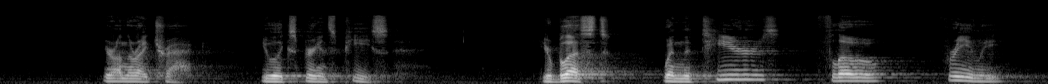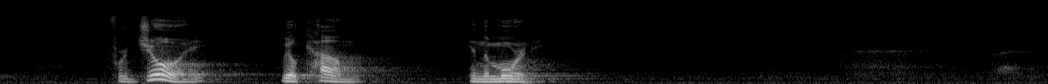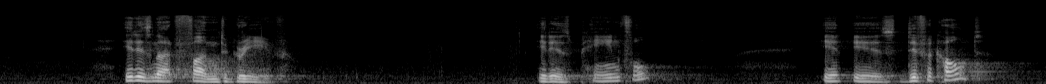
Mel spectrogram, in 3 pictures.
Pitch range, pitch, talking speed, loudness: 130-160 Hz, 135 Hz, 65 wpm, -23 LUFS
